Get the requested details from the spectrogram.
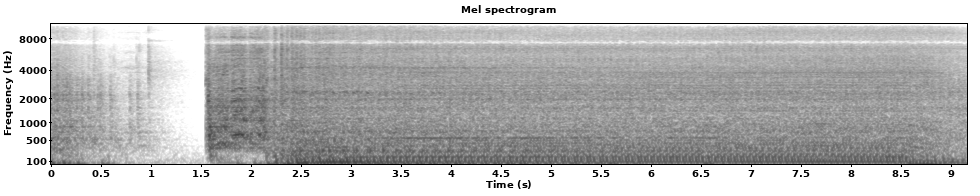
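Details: Cub Cadet 782 garden tractor after choke cable repair, started with choke: engine fires immediately and runs at an even, steady beat near four per second; starts and runs normally.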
